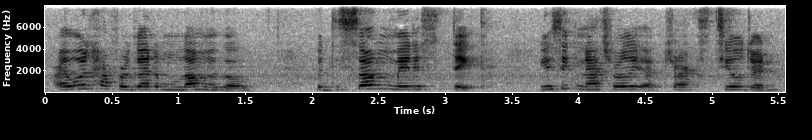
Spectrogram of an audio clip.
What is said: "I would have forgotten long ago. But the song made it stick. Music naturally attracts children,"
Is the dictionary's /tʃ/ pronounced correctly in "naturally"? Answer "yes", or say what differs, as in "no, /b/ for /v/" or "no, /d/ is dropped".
yes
